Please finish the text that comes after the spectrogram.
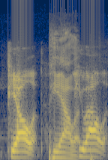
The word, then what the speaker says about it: Puyallup: Puyallup. Puyallup.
